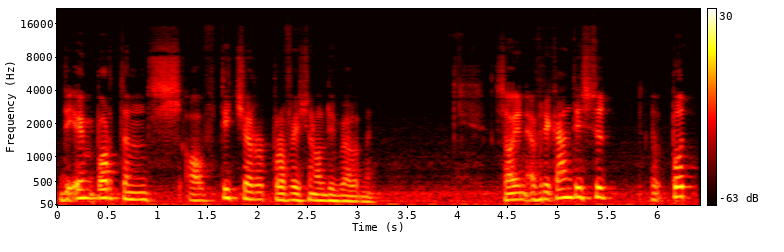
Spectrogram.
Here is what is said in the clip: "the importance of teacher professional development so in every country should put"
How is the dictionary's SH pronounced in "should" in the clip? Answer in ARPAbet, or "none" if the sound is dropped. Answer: S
